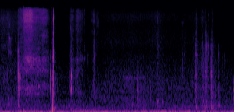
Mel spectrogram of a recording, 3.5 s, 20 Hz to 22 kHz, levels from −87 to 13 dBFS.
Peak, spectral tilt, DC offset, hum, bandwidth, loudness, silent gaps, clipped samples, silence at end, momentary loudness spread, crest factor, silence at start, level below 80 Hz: -16 dBFS; -2.5 dB/octave; under 0.1%; none; 16.5 kHz; -46 LUFS; none; under 0.1%; 0 s; 17 LU; 28 dB; 0 s; -52 dBFS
